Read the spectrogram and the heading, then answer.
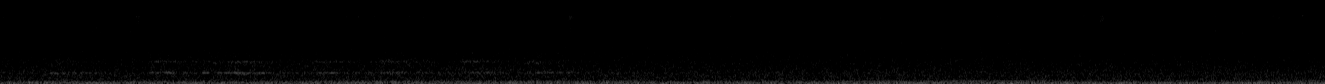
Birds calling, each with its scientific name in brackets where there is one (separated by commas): Orange-crowned Warbler (Leiothlypis celata)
